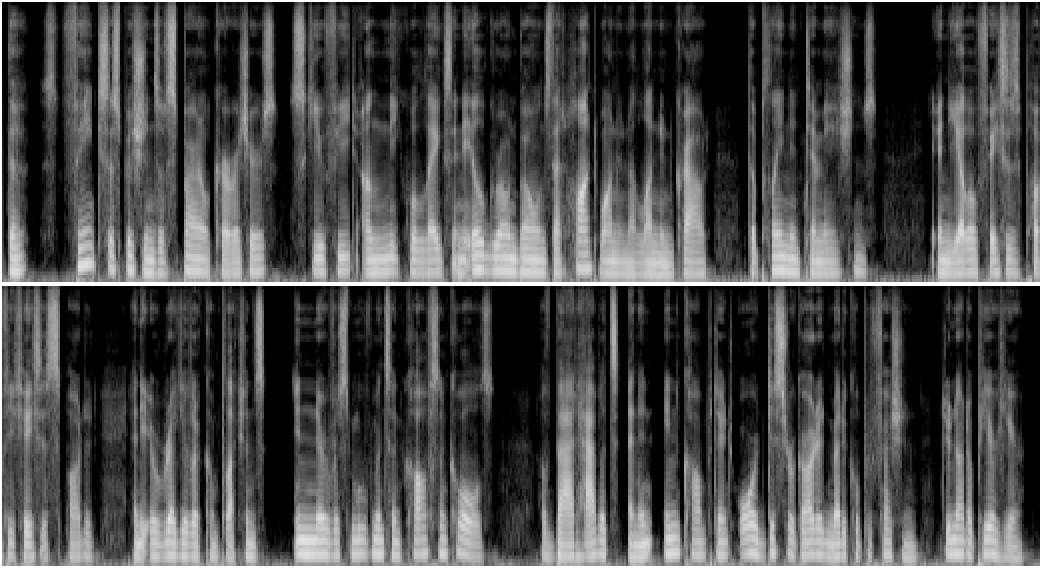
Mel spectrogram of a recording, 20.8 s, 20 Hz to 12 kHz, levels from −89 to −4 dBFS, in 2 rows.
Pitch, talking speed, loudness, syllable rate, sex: 110 Hz, 150 wpm, -23 LUFS, 5.3 syllables/s, male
